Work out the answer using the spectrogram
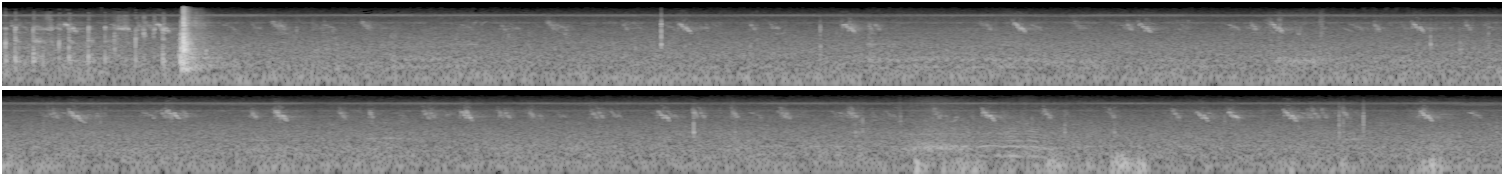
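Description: Small birds chirping outdoors: short, high, falling notes repeated irregularly about once a second, over a steady faint hiss and a thin high tone. There is a single sharp click about two seconds in.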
